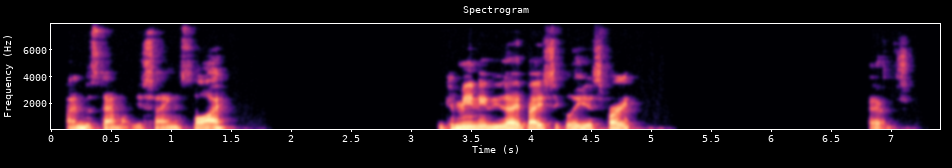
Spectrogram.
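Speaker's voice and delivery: talking while chewing, mouth full. Answering another person's comment, talking with mouth full. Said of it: "I don't like talking with my mouth full".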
